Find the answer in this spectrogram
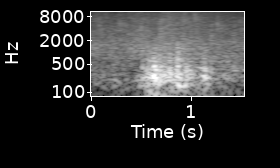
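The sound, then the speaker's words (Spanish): Soft, steady rain begins to fall, hissing over a brief moment, with a low rolling rumble like thunder swelling through the middle. No voices are present. “Despacio, como en puntas de pie, comenzó a llover.”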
